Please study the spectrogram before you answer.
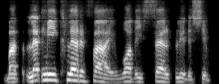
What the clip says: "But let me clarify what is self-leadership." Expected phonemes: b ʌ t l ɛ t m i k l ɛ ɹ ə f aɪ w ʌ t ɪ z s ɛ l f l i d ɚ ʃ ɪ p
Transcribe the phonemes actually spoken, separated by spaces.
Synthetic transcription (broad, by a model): b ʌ t l ɛ t m i k l ɛ ɹ ə f aɪ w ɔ t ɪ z s ɛ l f l i d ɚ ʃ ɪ p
